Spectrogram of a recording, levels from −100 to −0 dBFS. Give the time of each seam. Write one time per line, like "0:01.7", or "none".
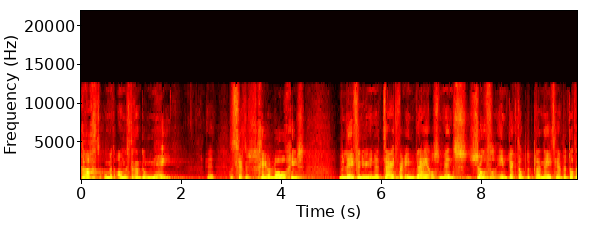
0:03.0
